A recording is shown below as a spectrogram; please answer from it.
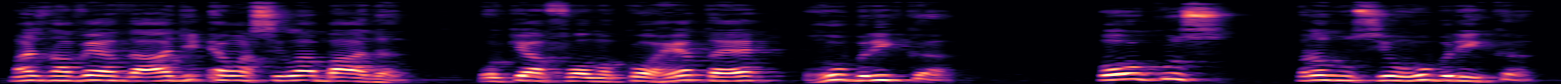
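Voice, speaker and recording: A male teacher giving a didactic lesson, speaking deliberately and spelling words out letter by letter. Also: high voice, a little mellow, echoey room. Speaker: Portuguese language teacher.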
